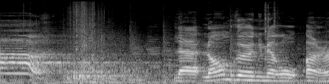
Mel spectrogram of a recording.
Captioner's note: roar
